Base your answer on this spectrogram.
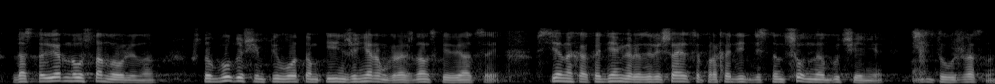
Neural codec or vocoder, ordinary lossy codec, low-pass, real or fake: codec, 16 kHz, 4 kbps, FreqCodec, larger model; none; 5.4 kHz; fake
